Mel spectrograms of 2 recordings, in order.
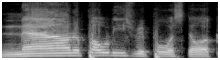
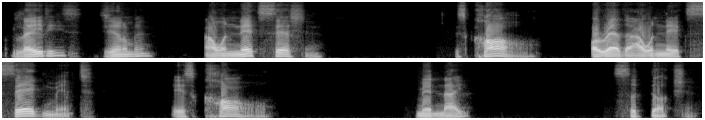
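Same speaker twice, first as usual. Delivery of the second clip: low, sultry, seductive show voice; 6 semitones lower than usual. Speaker introducing the next segment to ladies and gentlemen, seductive voice. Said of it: "get my sev- my seductive voice going".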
